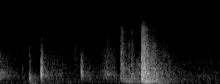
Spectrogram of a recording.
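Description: A few light knocks and shuffles lead into a solid thunk as a door is pushed shut, followed by a brief latch-like rattle fading out. No one speaks.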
